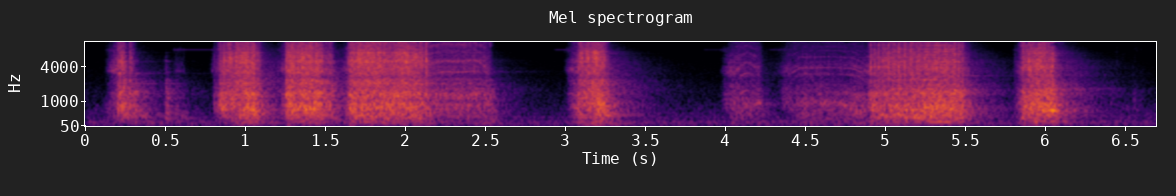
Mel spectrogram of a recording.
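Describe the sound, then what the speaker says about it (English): Power tool driving a 7/32 hex socket to tighten bolts on Firestone Ride-Rite rear air helper springs of a 2023 Ford F-250, a string of loud, close whirring bursts of varying length with short pauses between them. "I'll take a 7/32 hex socket and tighten those down."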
